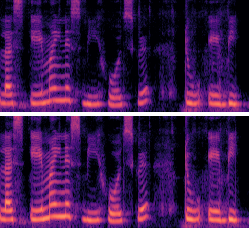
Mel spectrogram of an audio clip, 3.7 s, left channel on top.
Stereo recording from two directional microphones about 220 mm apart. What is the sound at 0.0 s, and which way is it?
A woman's voice, 45° right (ahead or behind).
